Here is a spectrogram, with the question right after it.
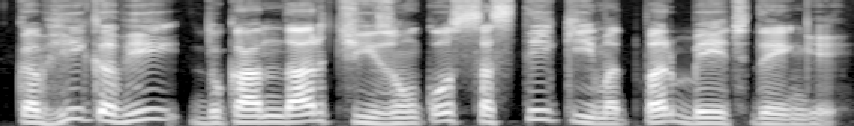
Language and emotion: Hindi, neutral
